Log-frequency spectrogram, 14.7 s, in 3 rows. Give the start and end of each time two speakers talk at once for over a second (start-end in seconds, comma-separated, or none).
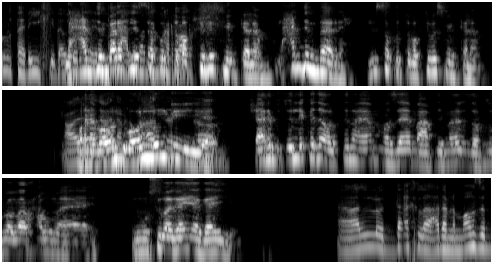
0.6-2.3, 5.6-6.9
